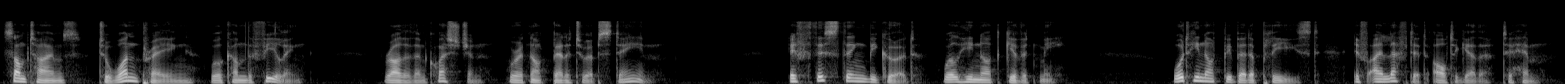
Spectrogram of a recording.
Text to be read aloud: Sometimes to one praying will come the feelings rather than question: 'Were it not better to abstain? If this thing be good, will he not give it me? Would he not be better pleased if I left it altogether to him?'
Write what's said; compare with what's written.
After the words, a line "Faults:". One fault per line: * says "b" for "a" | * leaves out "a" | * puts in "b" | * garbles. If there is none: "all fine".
Sometimes to one praying will come the feeling rather than question: 'Were it not better to abstain? If this thing be good, will he not give it me? Would he not be better pleased if I left it altogether to him?'
Faults:
* says "feeling" for "feelings"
